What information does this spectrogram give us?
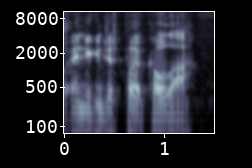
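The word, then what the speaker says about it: Chola: So and you can just put cola like cola. I can spell it out for you or you just write C O L A.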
